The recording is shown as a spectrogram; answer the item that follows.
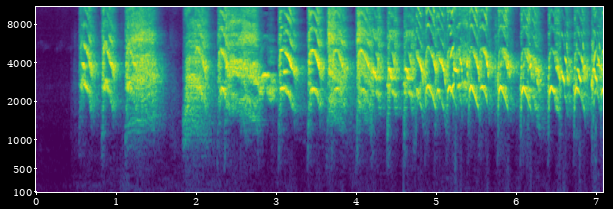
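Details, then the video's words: Ringneck parakeet kept as a pet, heard at night giving a continuous stream of shrill, rasping squawks, fast and irregular, after a brief silent start. "Night Talking parrot Mitthu Ringneck"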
